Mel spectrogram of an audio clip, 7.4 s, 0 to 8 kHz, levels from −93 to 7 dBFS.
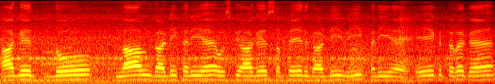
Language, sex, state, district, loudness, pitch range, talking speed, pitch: Hindi, male, Rajasthan, Bikaner, -18 LUFS, 145-160 Hz, 135 wpm, 150 Hz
